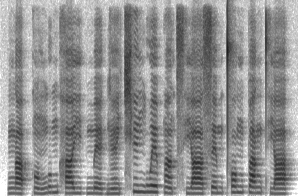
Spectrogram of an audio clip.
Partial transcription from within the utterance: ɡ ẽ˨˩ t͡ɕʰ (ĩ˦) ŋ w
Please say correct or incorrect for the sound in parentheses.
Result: correct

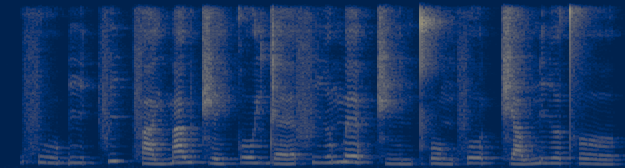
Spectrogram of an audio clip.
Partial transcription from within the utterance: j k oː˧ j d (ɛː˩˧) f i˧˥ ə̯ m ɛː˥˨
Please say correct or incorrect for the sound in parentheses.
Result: correct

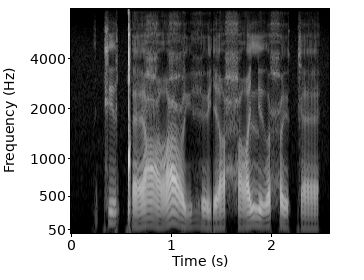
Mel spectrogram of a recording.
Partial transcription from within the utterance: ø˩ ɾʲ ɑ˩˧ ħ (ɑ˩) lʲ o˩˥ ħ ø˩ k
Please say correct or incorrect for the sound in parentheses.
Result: incorrect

